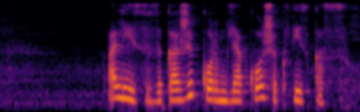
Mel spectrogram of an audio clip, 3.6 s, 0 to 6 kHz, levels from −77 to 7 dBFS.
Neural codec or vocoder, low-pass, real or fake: none; 5.4 kHz; real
